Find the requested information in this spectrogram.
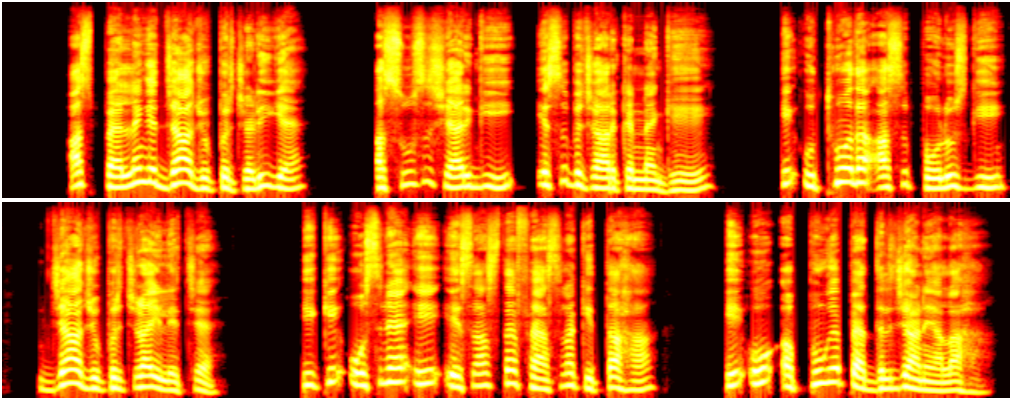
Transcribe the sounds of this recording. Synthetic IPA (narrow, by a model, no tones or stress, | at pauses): ɐspɛːlɛ̃ːɡɛd͡ʒaːd͡ʒʊpːəɾt͡ʃɐɽiɡɛː | ɐsuːsʃɛːɾɡi | ɪsbɪt͡ʃaːɾkɐnːɛɡeː | keʔʊt̪ʰːuãd̪aʔəspɔːlʊs̬ɡi | d͡ʒaːd͡ʒʊpːəɾt͡ʃəɽaːileːt͡ʃɛː | kiːkeʔʊsnɛ̃ʔeːʔɪsast̪ɛpʰɛːslakiːt̪aɦa | keʔoːʔɐpːũɡɛpɛːd̪əld͡ʒaːɽ̃eːaːlaɦaː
